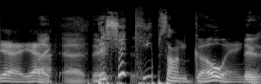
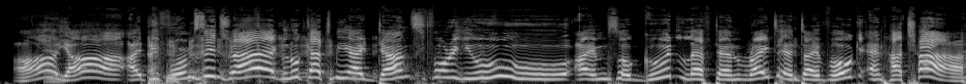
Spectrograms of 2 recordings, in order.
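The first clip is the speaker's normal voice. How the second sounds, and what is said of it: Faux Swedish generic European accent. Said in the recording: “channeling those creepy Swedish twins from Big Mouth ... faux Swedish, or I don't know, or generic European accent”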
